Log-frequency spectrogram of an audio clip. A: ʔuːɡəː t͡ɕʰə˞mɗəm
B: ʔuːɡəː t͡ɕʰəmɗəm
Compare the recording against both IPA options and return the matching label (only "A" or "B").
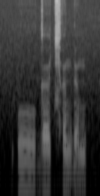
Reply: B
